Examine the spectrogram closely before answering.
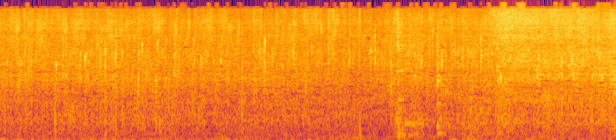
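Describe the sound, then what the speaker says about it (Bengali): Amla (Indian gooseberry) with turmeric frying in hot oil, a steady, close, loud sizzle with crackling that swells slightly louder near the end, no voices. "এবার আমলকিটা আমি ছেড়ে দিচ্ছি তেলে।"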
